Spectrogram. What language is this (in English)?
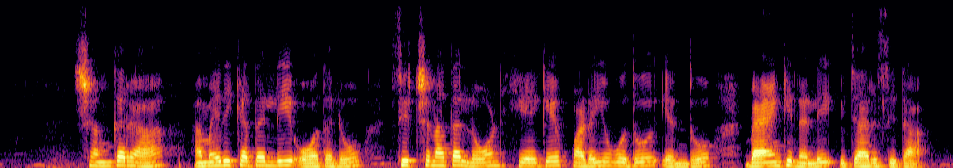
Kannada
